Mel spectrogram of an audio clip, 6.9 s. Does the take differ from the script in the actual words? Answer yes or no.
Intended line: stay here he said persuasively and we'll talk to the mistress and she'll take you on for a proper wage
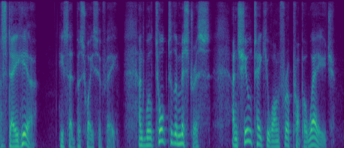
no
